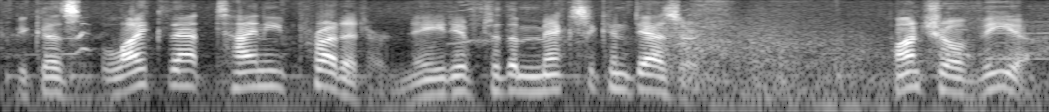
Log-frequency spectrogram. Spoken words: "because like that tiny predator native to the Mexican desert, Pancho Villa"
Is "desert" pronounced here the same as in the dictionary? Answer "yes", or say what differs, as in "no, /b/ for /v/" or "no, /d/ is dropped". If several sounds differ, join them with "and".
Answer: yes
